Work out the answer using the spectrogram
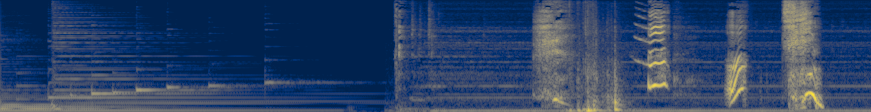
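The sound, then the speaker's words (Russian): A dog sneezes a few times in sharp, loud bursts. A thunk and a short run of rising chime tones come before the sneezes. “Сегодня все утро чихала.”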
